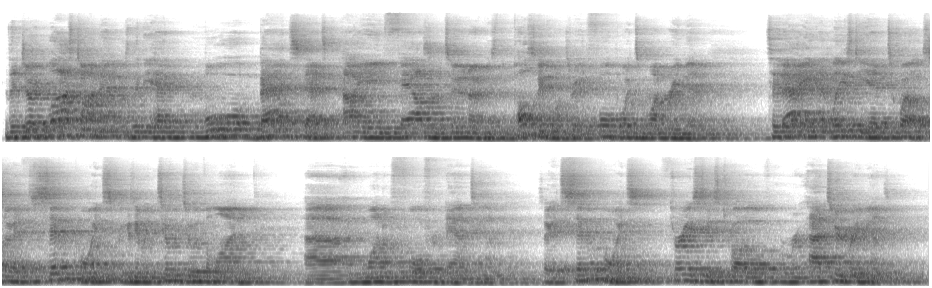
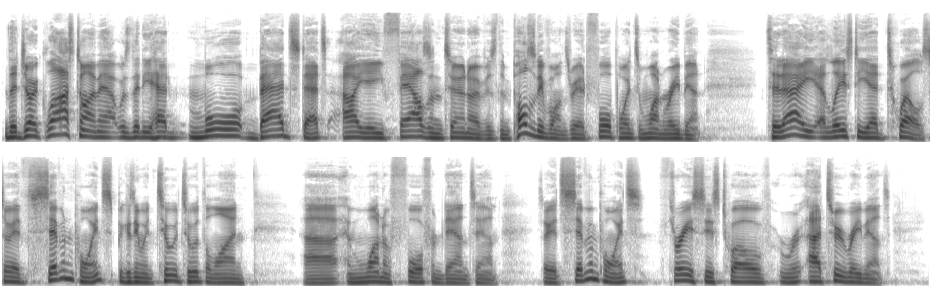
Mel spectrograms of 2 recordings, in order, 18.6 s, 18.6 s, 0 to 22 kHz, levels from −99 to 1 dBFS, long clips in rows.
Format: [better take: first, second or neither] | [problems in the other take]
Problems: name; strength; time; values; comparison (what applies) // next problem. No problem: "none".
second | room echo; noticeable; dies away in 1.4 s // off-mic speech; far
